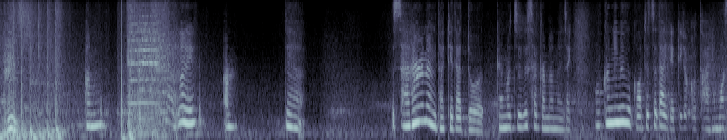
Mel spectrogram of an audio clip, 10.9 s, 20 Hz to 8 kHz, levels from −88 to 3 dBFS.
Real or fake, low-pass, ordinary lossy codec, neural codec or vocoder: fake; none; none; codec, 16 kHz, 0.5 kbps, X-Codec, HuBERT features, trained on balanced general audio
